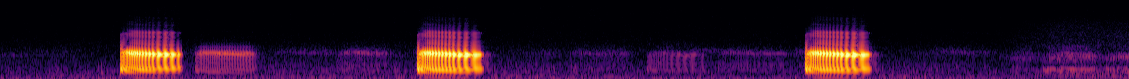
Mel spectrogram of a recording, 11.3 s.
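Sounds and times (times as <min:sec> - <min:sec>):
Spadefoot bleating calls: 0:01.2 - 0:02.7, 0:03.4 - 0:04.9, 0:05.7 - 0:08.8, 0:09.4 - 0:11.2.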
